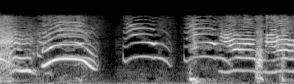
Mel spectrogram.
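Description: A cat meows three times in a row, each call a loud, high, drawn-out cry with a rising then falling pitch. A short pause follows the first. The last is longest and more strained.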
